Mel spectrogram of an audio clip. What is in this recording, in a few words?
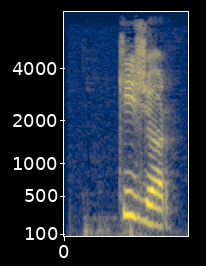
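"кизьӧр", Komi, female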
